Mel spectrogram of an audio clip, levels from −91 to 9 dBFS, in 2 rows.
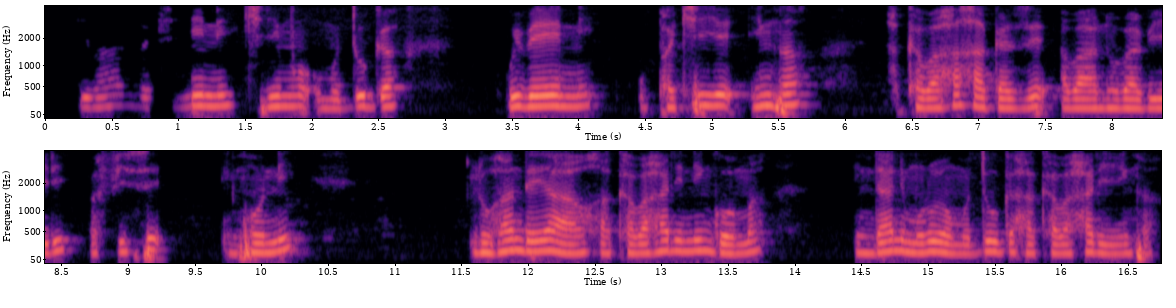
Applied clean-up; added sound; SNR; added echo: none; none; none; none.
